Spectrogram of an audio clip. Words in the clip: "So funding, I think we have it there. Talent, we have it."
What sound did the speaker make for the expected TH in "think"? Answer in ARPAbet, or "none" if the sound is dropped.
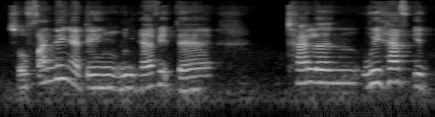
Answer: T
